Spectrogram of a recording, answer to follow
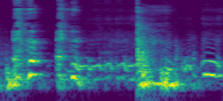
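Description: A child laughing: a few sharp, breathy bursts followed by voiced, up-and-down laughter.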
